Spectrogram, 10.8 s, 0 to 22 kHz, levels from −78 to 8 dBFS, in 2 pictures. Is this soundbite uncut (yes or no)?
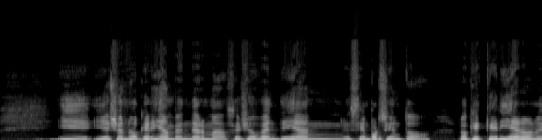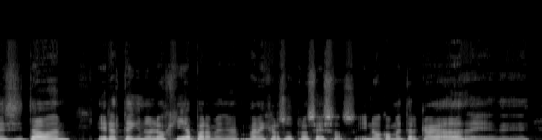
yes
